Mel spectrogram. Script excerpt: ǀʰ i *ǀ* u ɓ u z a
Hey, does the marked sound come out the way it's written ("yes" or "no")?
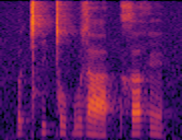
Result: yes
